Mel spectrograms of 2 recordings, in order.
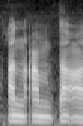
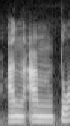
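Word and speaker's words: أنعمت: Huruf ta Dalam lafaz anamta alaihim sehingga dibaca menjadi anamtu alaihim atau misalnya mengganti huruf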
